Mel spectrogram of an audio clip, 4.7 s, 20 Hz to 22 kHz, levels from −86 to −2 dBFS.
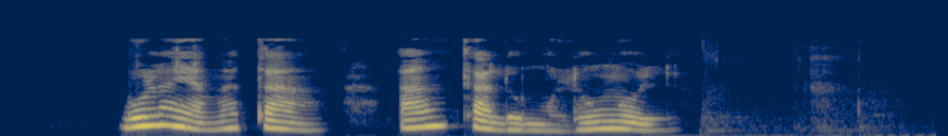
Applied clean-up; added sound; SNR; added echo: neural separator model SepFormer DNS4.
